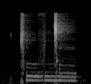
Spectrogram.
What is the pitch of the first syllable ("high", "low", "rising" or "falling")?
high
